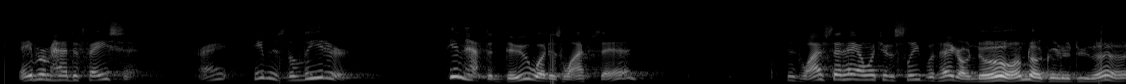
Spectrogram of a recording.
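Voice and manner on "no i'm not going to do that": very loud, bellowing dopey dumb man voice. Speaker voicing what Abram should have told his wife, Abram in a dumb man voice. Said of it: "only not in a dumb man voice".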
